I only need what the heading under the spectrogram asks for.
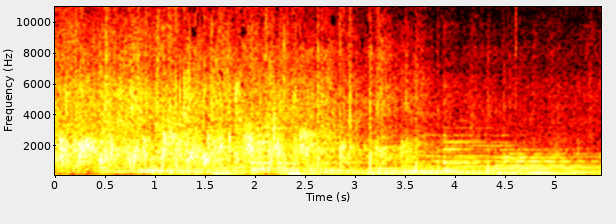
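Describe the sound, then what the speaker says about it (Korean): A congregation claps at a Korean church installation service for a denomination's new general assembly president, the applause steady under sustained organ or keyboard chords that linger as the clapping fades. "박수 부탁드립니다"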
